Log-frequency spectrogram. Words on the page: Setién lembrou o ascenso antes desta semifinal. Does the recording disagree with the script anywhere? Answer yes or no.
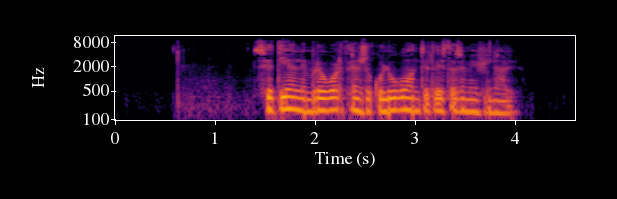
yes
